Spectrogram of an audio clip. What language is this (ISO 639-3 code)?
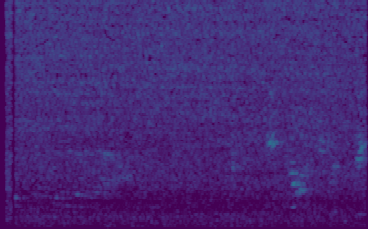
ces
